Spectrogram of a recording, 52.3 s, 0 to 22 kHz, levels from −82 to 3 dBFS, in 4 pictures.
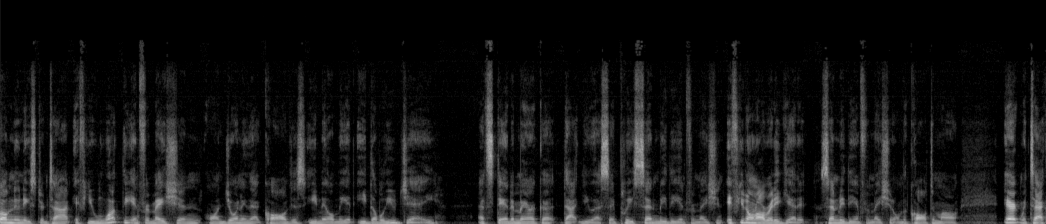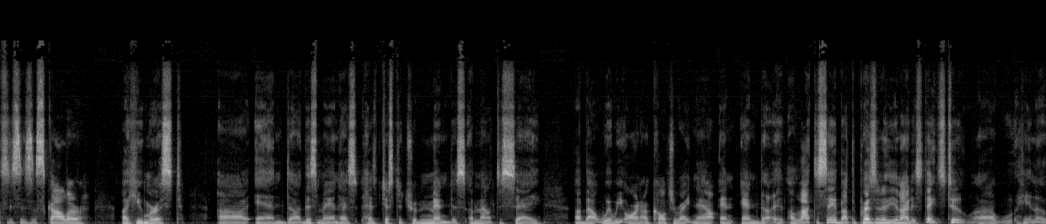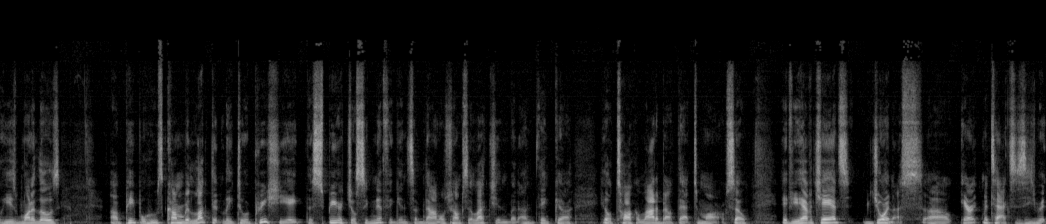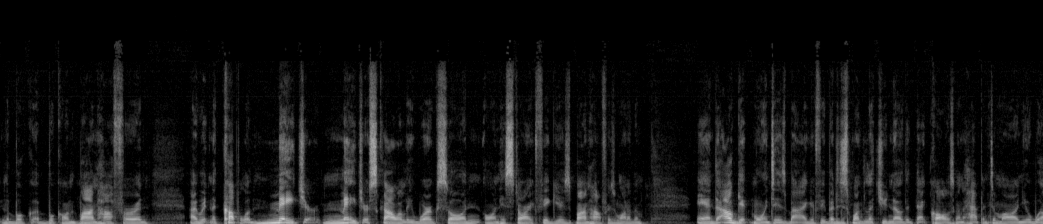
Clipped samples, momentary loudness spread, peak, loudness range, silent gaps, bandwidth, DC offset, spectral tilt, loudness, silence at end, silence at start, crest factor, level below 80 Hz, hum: under 0.1%; 14 LU; -4 dBFS; 6 LU; none; 19 kHz; under 0.1%; -3.5 dB/octave; -27 LUFS; 0 s; 0 s; 24 dB; -64 dBFS; none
